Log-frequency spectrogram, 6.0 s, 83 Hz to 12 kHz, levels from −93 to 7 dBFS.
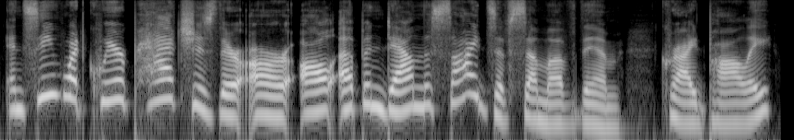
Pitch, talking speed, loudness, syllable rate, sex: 235 Hz, 190 wpm, -17 LUFS, 4.6 syllables/s, female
